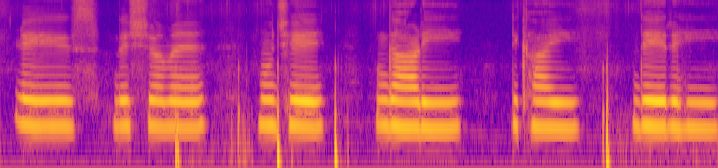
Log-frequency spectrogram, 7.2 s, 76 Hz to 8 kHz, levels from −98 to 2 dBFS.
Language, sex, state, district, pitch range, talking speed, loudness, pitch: Hindi, female, Himachal Pradesh, Shimla, 240-250 Hz, 65 wpm, -16 LUFS, 245 Hz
